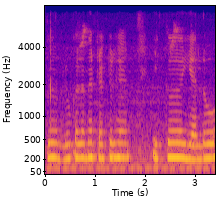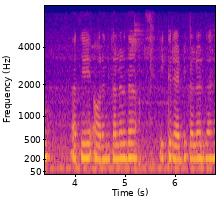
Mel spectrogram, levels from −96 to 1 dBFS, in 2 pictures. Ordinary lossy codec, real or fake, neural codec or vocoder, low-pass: Opus, 64 kbps; real; none; 7.2 kHz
